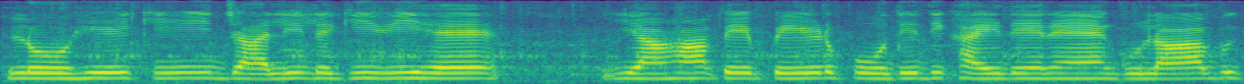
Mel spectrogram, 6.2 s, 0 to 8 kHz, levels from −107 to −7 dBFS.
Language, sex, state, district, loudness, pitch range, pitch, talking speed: Hindi, female, Rajasthan, Bikaner, -14 LUFS, 195-205 Hz, 200 Hz, 155 wpm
